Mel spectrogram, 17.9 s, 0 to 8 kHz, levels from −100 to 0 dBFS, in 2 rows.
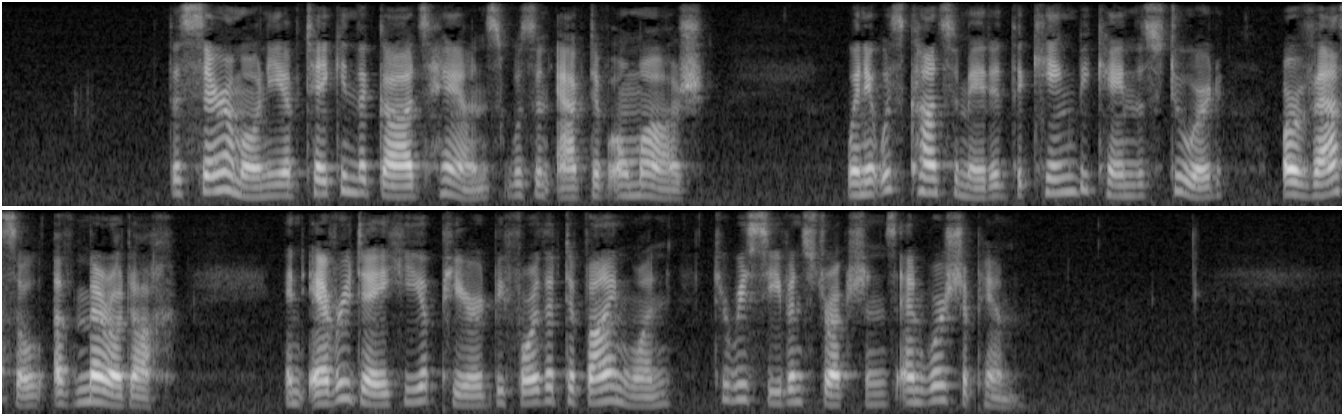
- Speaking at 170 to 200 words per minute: No, slow, 135 wpm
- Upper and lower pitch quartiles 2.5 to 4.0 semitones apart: No, average, 5.1 semitones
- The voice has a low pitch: No, medium, 185 Hz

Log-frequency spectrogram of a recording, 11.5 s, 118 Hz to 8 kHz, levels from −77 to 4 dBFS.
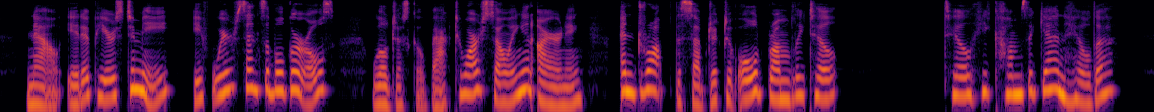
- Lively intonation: Yes, wide, 6.0 semitones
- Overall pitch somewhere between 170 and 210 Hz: No, high, 220 Hz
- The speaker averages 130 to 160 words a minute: No, average, 180 wpm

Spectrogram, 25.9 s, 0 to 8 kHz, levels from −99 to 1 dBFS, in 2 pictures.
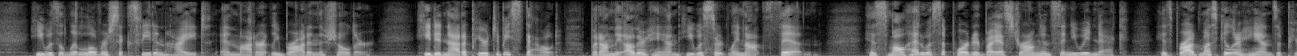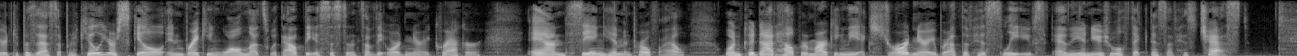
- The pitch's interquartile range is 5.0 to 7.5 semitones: No, average, 4.2 semitones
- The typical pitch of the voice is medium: Yes, medium, 175 Hz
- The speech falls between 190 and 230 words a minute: Yes, average, 200 wpm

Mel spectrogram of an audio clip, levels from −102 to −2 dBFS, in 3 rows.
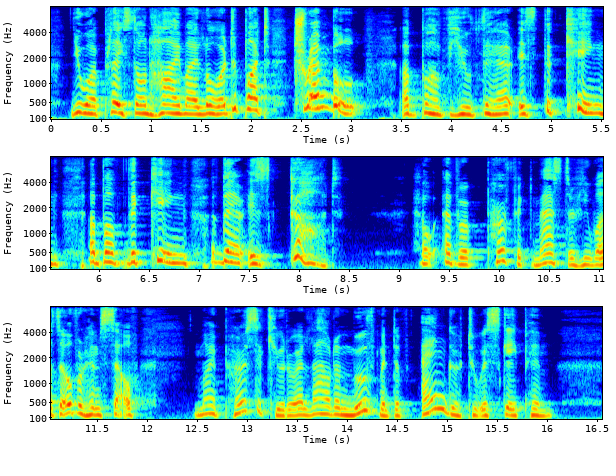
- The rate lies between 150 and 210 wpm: No, average, 140 wpm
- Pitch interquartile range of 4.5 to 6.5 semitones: Yes, average, 4.8 semitones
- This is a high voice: Yes, high, 200 Hz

